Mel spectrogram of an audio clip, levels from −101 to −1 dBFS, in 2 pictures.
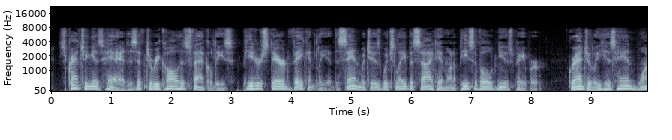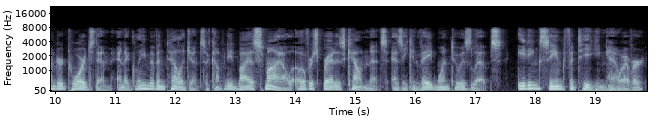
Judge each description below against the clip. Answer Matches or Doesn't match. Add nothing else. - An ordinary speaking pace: Matches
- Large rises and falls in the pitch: Doesn't match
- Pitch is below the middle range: Matches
